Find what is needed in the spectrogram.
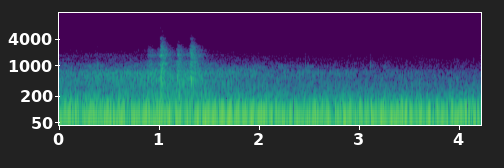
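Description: A steady low background rumble, with a short cluster of three quick clicks about a second in.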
